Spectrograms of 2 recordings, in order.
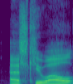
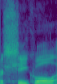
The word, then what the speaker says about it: SQL: given time so that's kind of how no SQL works there's a lot more to it but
